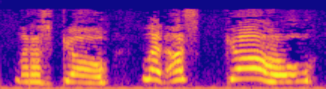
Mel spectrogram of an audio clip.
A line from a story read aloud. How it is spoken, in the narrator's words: Tara wailed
